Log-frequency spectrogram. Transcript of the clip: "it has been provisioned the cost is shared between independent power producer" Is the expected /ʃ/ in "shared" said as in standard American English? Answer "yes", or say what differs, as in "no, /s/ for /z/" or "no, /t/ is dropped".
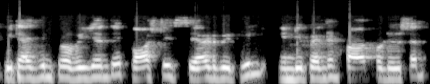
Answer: no, /s/ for /ʃ/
